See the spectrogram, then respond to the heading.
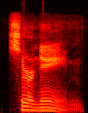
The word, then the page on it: surname: American English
